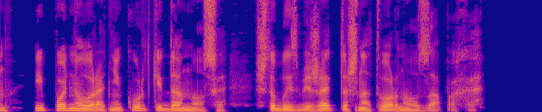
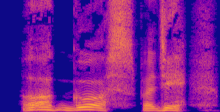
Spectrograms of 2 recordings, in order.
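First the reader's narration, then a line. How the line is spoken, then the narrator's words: Moan. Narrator (Russian): простонал Магнус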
